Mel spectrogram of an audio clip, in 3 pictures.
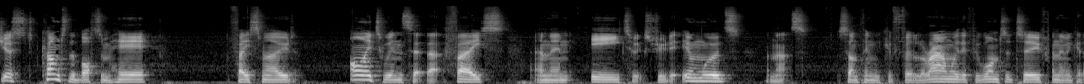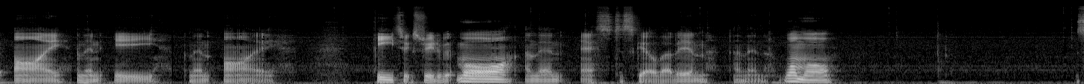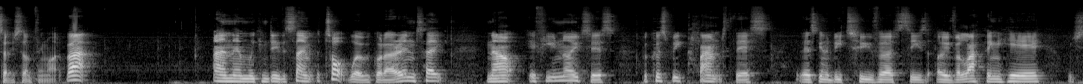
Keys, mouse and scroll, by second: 0.4 shift+middle click, 1.6 Tab, 2.4 click, 3.5 i, 5.8 click, 6.1 e, 8.2 click, 9.7 middle click, 10.2 shift+middle click, 10.8 Escape, 10.8 e, 10.8 i, 11.5 click, 11.6 e, 12.5 click, 13.1 i, 14.1 click, 14.6 e, 16.1 click, 16.7 s, 17.8 click, 18.5 i, 19.7 click, 20.2 e, 21.4 click, 21.8 Tab, 22.4 scroll down 2, 22.7 middle click, 23.4 shift+middle click, 23.8 scroll up 2, 24.0 middle click, 24.5 middle click, 24.8-25.5 scroll up 2, 25.5 Tab, 26.5-27.0 scroll up 1, 27.0 middle click, 27.3 Tab, 28.4 shift+middle click, 28.7-30.1 scroll up 5, 29.1 shift+middle click, 30.1 click, 30.3 middle click, 31.0-31.5 scroll up 1, 31.7 g, 32.4 Escape.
